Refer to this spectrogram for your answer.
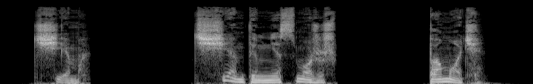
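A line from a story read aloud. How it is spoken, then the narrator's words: Through gritted teeth. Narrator (Russian): сквозь зубы спросил я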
